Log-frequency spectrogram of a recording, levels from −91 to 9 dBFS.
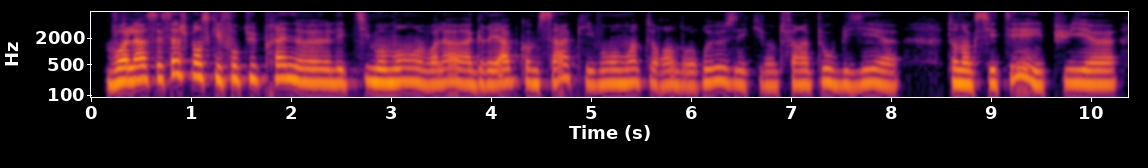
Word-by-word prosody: Voilà, 215 +5 +7
c'est 240 +1 0
ça, 295 +6 +4
je 295 - -2
pense 265 -2 +4
qu'il 240 -4 +2
faut 235 +3 0
que - - -17
tu 240 -2 0
prennes, 245 0 +2
heu, 195 -1 +1
les 190 0 -1
petits 190 +4 -8
moments, 200 0 +2
heu, - - -3
voilà 190 +1 -1
agréables 185 +2 0
comme 195 -2 -3
ça 195 +6 -2
qui 205 -7 -8
vont 185 +1 -3
au - - 0
moins 195 +1 -1
te 195 0 -11
rendre 175 -1 -5
heureuse 195 +2 -3
et 175 -2 -6
qui 180 +1 -19
vont 175 0 -7
te - - -16
faire 185 - -5
un 180 -1 -2
peu 200 +4 -10
oublier, 180 0 -2
heu, 170 -1 -5 0.5
ton 195 -1 +3
anxiété. 180 -4 0
Et 175 - -2
puis, 190 +1 -3
heu, 180 0 0
190 Hz, 230 wpm, -22 LUFS, 180-205 Hz, 0.5 s, Voilà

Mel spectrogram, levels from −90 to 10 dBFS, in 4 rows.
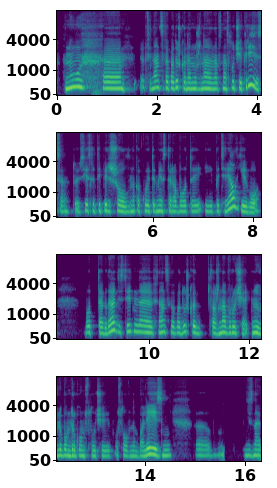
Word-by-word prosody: Ну, 255 +5 +7 0.4
э, 215 -1 +5 0.5
финансовая 230 +1 -2
подушка, 230 0 0
она 205 0 +1
нужна 205 +1 +1
на 205 +1 -1
вс 205 - -16
на 210 - +1
случай 215 +1 -2
кризиса. 195 - +1
То - - -8
есть 175 - -7
если 210 0 -2
ты 205 +2 -4
перешел 190 -2 0
на 190 +1 -2
какое-то 195 0 -3
место 195 +1 -2
работы 185 +1 -3
и 185 -3 -6
потерял 195 - +2
его, 175 0 0 0.5
вот 215 +1 -4
тогда 205 +8 +4
действительно 230 -2 0
финансовая 210 +1 -3
подушка 205 -1 -1 0.2
должна 195 +2 +2
выручать. 200 -4 -2
Ну, 205 0 +4
и - - +5
в 180 - 0
любом 190 -1 +1
другом 180 -1 0
случае, 170 -1 -6
условно, 170 -3 -6
болезнь, 185 +1 +4 0.5
э, 185 -1 -7 0.7
не 185 0 -5
знаю, 190 +1 -1
195 Hz, 150 wpm, -23 LUFS, 185-215 Hz, 0.7 s, Ну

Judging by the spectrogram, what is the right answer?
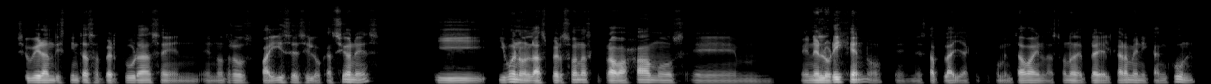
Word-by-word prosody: se - - -9
hubieran 100 0 +7
distintas 95 +1 -3
aperturas 100 +2 -1
en 85 -4 -8
en 85 +1 -14
otros 90 -1 -6
países 95 +1 -2
y - - -5
locaciones. 85 -2 -2 0.5
Y 95 -2 -3
y 105 - -5
bueno, 115 -3 +5
las 85 -2 +4
personas 105 +2 -1
que - - -36
trabajamos 95 +2 +2
en 85 -4 -14 0.2
en 95 +1 -4
el 100 0 +7
origen, 115 +2 +5
¿no?, 105 -3 -13
en 80 -2 -21
esta 80 - -6
playa - - -3
que - - -38
te - - -48
comentaba, 95 +3 -1
en 90 - -7
la 80 - -15
zona 95 -1 -4
de 90 -3 -4
Playa 95 +3 0
del 90 - -8
Carmen 100 -1 -1
y 90 - -14
Cancún, 100 +2 -5
95 Hz, 185 wpm, -25 LUFS, 85-100 Hz, 0.5 s, hubieran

